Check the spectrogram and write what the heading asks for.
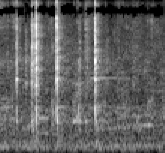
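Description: Eating noises: a few sharp, short clicks spread across two seconds, three of them clear, while oysters are eaten with a metal spoon.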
